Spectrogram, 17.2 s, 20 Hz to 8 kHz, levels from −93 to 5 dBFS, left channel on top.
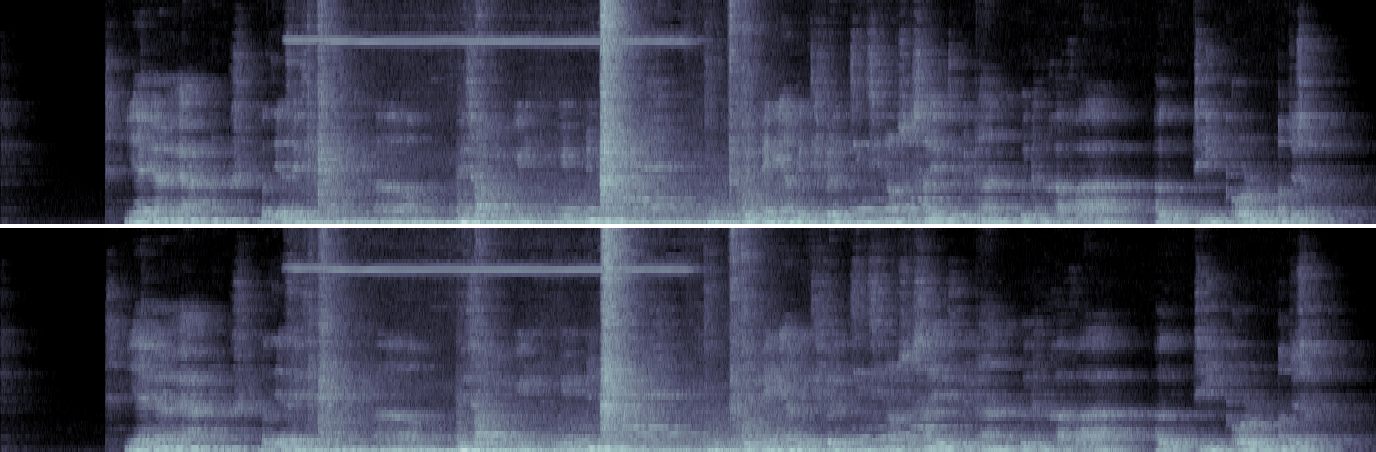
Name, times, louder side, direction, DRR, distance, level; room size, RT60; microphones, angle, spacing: voice 1, 1.3-5.4 5.7-8.6 9.3-13.9 14.4-16.4, equal, 30° left, -4 dB, 0.5 m, -28 dB
sound 1, 3.5-11.6, equal, 75° right, 1.3 m, -26 dB
sound 2, 3.6-8.2 8.6-9.4, left 2 dB, 75° left, 0.7 m, -31 dB
3.9 x 2.4 x 2.8 m, 2.2 s
head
